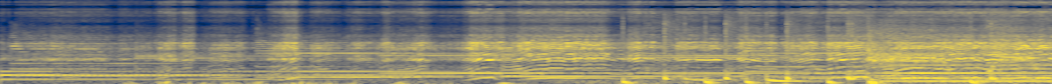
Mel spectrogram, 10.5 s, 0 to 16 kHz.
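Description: Suzuki RM125 two-stroke dirt bike engine revving up and down as it is ridden hard along a dirt track, its pitch climbing and dropping repeatedly and growing louder in the second half, with music playing along.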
